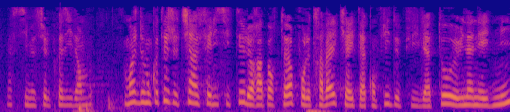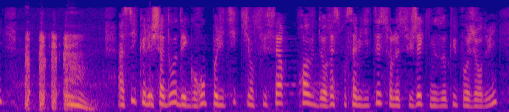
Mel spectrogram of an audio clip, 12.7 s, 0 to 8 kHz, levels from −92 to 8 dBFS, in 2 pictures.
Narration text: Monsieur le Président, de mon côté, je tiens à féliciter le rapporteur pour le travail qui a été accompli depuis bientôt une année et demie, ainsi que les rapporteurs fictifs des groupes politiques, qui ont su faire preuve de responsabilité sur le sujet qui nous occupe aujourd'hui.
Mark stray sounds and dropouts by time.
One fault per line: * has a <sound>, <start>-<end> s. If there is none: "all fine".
* has a throat clearing, 6.7-7.6 s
